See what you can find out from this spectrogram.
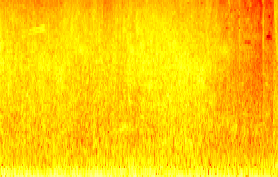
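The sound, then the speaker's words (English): Grenade explosions in a video game firefight against Marines: a loud, continuous rumbling blast that stays dense and heavy throughout, with no voices. “I am about to die. Grenades, look out.”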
